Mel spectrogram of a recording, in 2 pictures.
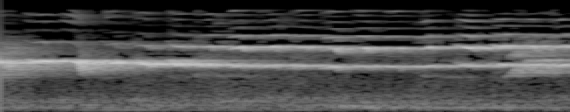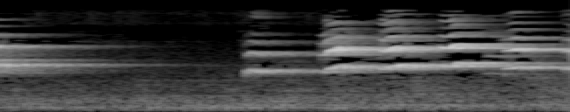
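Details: Cockatiel singing, sounds played to stimulate mating: long whistled notes sliding gently downward with rich harmonics, a brief pause, then higher warbling whistles resuming.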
